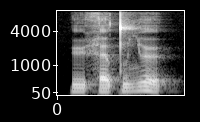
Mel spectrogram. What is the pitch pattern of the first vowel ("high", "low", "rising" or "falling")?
low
